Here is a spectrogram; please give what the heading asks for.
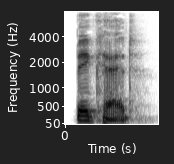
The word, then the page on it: bighead: British English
